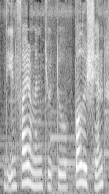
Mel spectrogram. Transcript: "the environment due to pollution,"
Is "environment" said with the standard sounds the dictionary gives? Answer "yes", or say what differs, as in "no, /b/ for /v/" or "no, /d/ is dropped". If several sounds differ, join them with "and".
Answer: no, /ɹ/ is dropped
